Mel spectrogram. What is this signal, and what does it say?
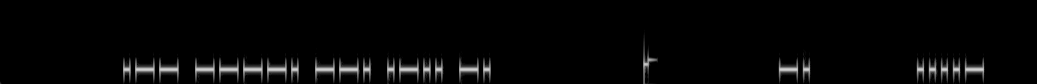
Morse code, heard as a keyed tone, about 20 wpm, spaced as for 14 wpm, 700 Hz. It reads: W9GLN N4
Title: USA Call Signs - 5 Characters - 6x Character Spacing - 20wpm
